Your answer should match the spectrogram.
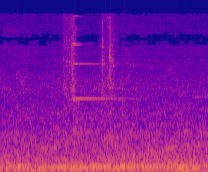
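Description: Outdoor street ambience: a steady low rumble, with two brief sharp clicks a little under half a second apart, about a second in.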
